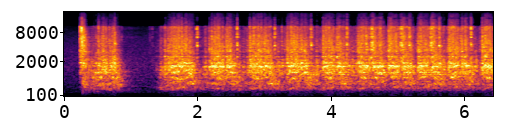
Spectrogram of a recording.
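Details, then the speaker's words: 1994 MTD Vari Drive yard tractor, 11.5hp flathead Briggs & Stratton, revival attempt with a new plug, no compression test yet: sluggish, uneven slow cranking without catching; owner thinks the starter is weak. "I think that starter is weaker than hell."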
